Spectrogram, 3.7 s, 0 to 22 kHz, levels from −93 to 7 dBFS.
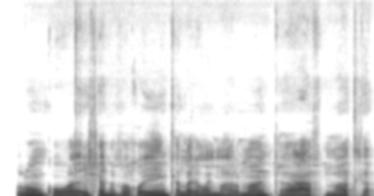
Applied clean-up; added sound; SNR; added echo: neural mask model Resemble Enhance denoiser.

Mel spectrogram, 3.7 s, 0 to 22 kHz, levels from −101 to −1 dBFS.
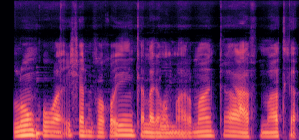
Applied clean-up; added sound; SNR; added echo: neural mask model DeepFilterNet 3.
